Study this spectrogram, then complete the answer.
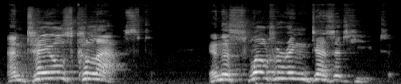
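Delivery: hammed-up dramatic narration; dramatic story reading. A narrator's reading. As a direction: read it like a grave epic. Dramatic fanfic reading opening.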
